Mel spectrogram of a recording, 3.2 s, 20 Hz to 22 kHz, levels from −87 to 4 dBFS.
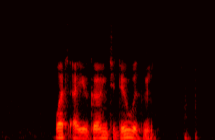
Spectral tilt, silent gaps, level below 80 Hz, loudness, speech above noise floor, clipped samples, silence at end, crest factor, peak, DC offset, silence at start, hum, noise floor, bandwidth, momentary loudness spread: -8 dB/octave; none; -70 dBFS; -45 LUFS; 37 dB; under 0.1%; 0.4 s; 20 dB; -26 dBFS; under 0.1%; 0.85 s; none; -81 dBFS; 13 kHz; 7 LU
